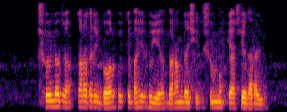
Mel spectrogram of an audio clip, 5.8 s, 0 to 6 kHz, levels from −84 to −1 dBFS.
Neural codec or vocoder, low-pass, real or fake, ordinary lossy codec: codec, 16 kHz, 4 kbps, FreqCodec, larger model; 5.4 kHz; fake; AAC, 48 kbps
